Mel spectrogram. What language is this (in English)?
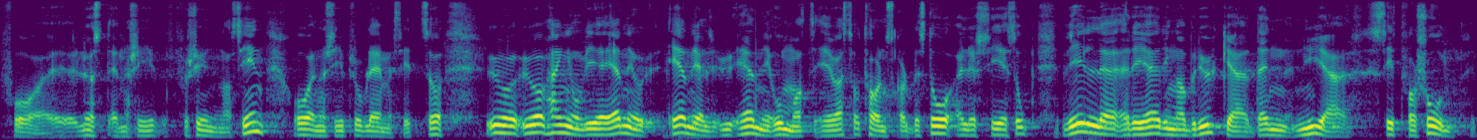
Norwegian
